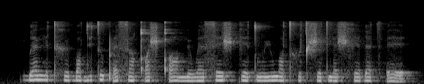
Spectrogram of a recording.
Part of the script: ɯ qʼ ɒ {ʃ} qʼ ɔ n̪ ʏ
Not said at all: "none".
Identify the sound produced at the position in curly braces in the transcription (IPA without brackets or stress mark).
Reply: ʃ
